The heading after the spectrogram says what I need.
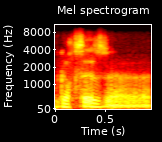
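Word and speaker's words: Gorsedd: Alors Gorsèse, c'est du gallois, hein, donc le double D se prononce Z.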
